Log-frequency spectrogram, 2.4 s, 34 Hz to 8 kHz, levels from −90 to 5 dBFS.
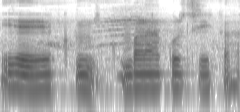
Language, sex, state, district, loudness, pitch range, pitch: Hindi, male, Bihar, Araria, -35 LUFS, 105-110 Hz, 110 Hz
